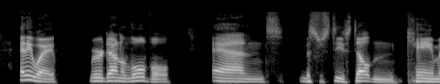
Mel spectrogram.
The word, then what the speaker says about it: Louisville: event right down in Louisville, Kentucky. I keep saying Louisville because I had a friend who grew up in Kentucky and she bashed me over the head every time. Appropriate pronunciation is Louisville.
